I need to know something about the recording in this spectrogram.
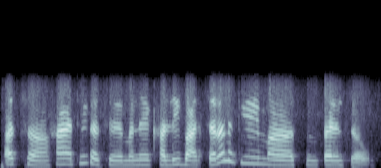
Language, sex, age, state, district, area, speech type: Bengali, female, 60+, West Bengal, Paschim Bardhaman, rural, conversation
